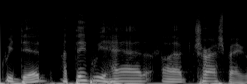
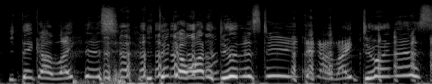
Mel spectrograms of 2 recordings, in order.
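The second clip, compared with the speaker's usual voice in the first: much higher, hammed-up fake reluctant villain; mock tormentor; 6 dB louder than usual. Friend driving donuts taunting his scared passenger, hammed-up high mock villain. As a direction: tease him like a gleeful bully pretending regret.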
